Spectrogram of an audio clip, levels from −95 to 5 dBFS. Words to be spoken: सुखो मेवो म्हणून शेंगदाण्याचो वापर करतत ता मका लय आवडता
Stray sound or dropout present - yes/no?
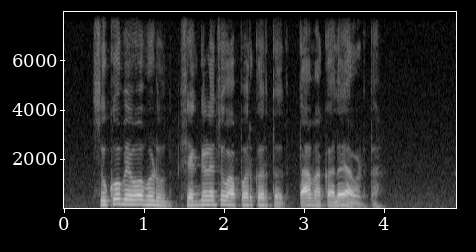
no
